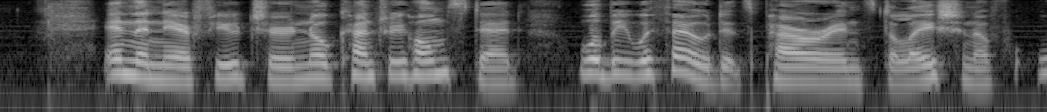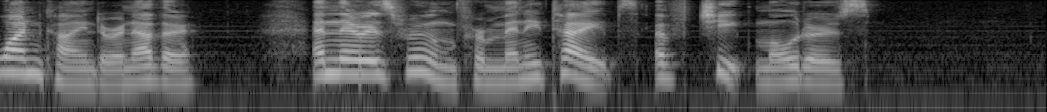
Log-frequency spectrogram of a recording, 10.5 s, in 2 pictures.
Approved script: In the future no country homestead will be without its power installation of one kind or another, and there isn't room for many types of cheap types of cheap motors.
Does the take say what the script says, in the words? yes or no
no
